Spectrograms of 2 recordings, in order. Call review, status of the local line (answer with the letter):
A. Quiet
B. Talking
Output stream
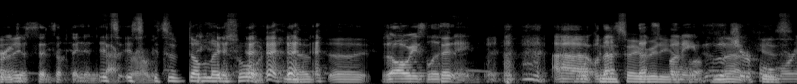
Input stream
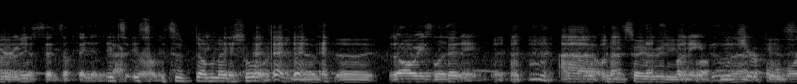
A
